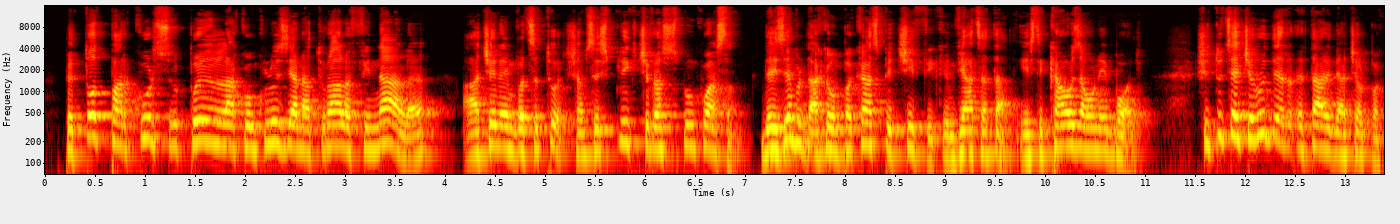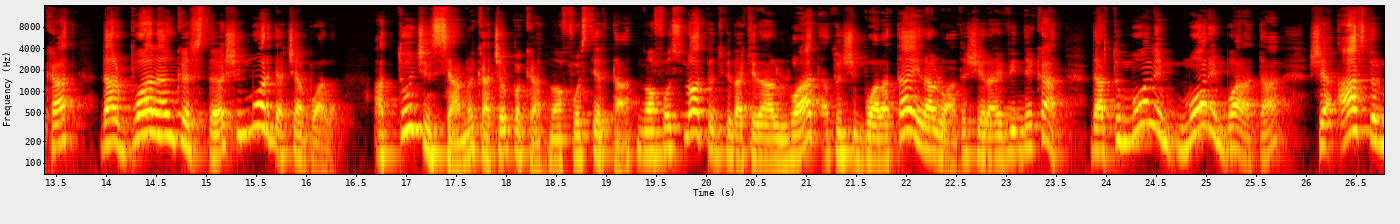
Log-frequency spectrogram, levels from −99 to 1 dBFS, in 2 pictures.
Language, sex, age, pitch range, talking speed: Romanian, male, 30-49, 145-215 Hz, 195 wpm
